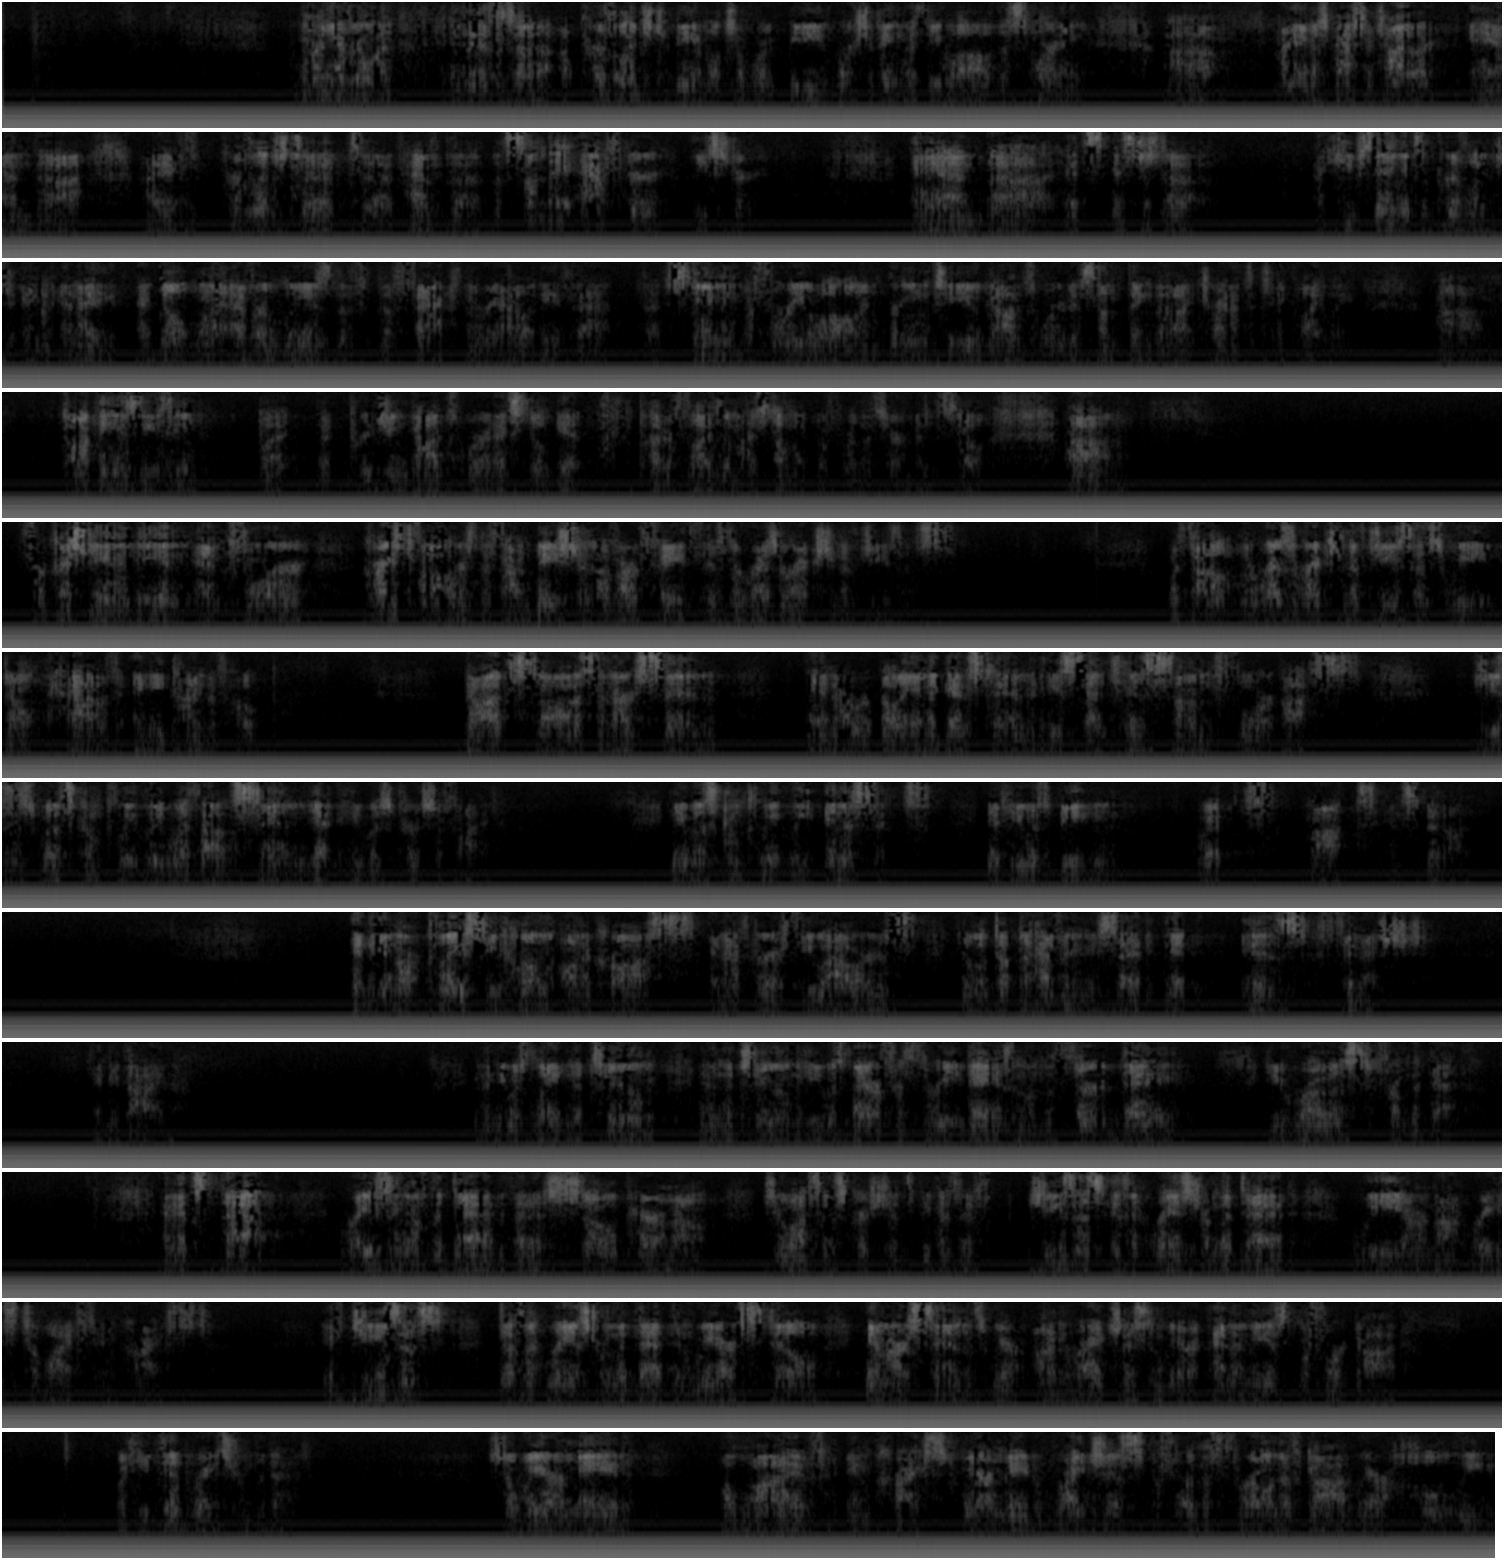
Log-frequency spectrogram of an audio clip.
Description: Stone Ridge Community Church Sermon Audio Library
